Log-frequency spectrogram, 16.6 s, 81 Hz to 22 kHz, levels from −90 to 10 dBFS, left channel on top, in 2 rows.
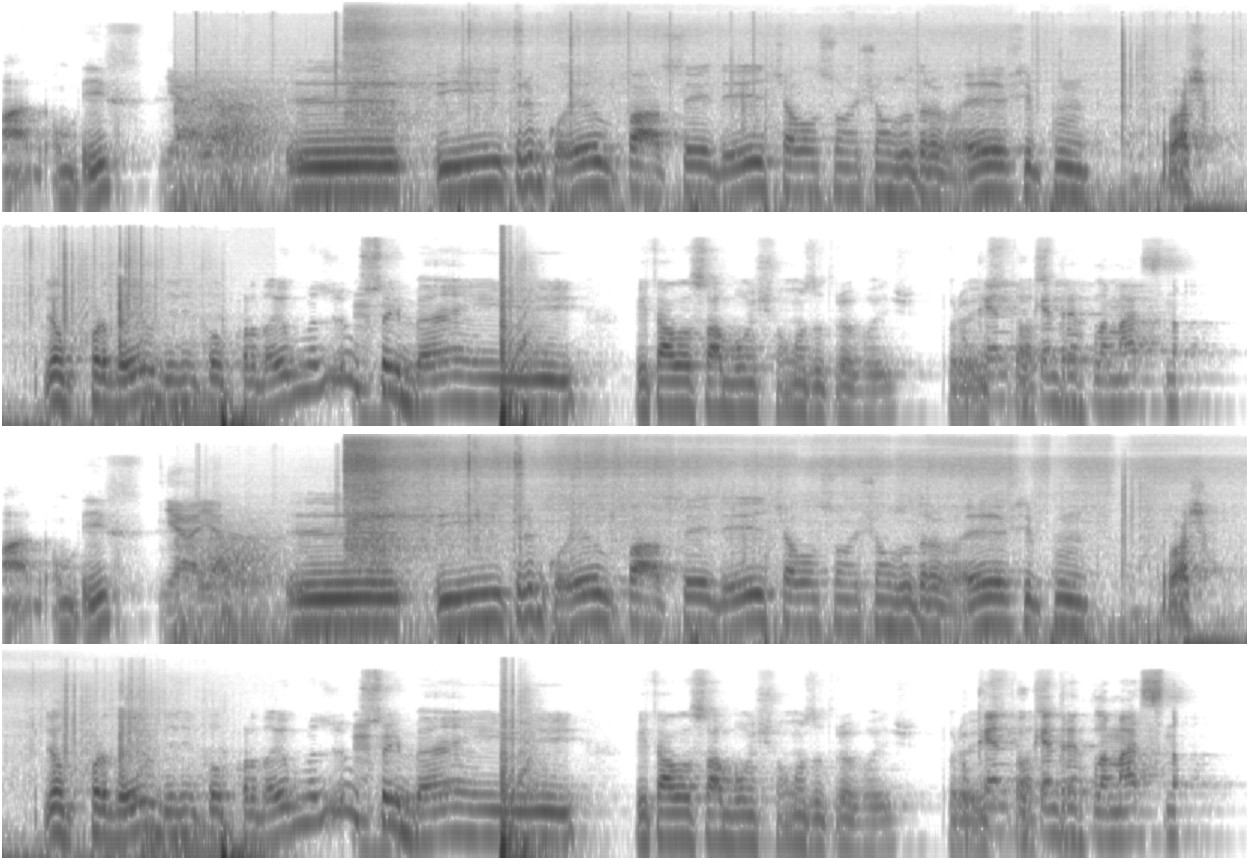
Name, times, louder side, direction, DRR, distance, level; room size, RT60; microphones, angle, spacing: voice 1, 0.0-0.9 1.9-7.3 7.7-8.1 8.6-12.2 12.5-14.3 14.6-15.5, equal, 5° left, 0.8 m, -30 dB
sound 1, 1.1-9.8 11.6-11.7, left 1 dB, 55° left, 5.4 m, -32 dB
voice 2, 1.1-1.6 10.6-11.0 14.7-16.1, right 3 dB, 75° right, 2.9 m, -35 dB
Hiss, 2.3-8.3, right 11 dB, 40° right, 1.5 m, -35 dB
25.0 x 24.0 x 4.7 m
head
